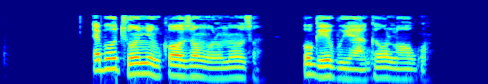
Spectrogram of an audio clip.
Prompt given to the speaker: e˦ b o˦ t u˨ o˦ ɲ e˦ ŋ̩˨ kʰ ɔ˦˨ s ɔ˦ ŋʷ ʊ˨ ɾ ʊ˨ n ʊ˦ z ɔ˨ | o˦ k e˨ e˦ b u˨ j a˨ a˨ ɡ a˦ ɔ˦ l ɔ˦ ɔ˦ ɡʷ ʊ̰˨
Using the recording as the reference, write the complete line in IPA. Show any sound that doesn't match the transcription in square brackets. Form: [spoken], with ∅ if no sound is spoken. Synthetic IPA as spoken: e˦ b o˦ t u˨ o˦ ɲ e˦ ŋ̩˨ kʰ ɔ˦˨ [z] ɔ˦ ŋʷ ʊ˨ ɾ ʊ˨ n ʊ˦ z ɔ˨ | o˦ [ɡ] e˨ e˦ b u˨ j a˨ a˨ ɡ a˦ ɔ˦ l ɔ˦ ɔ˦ ɡʷ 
